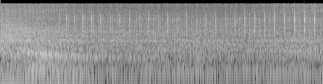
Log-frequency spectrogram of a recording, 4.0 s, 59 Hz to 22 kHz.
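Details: Renault Megane 2 1.6 automatic after an expensive major engine repair: light, quick ticking about four per second over a steady idle; the new hydraulic lifters were quiet at first, and the ticking began later. Source unconfirmed; the valve cover is to be removed.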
